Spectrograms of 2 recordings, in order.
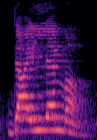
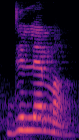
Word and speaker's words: dilemma: dauntless, the two pronunciation, we can also pronounce this word D-I-L-E-M-M-A as dilemma or dilemma. Okay, you can pronounce it either way. Now British generally they pronounce it as dilemma. Dilemma is also, again, it's not incorrect.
